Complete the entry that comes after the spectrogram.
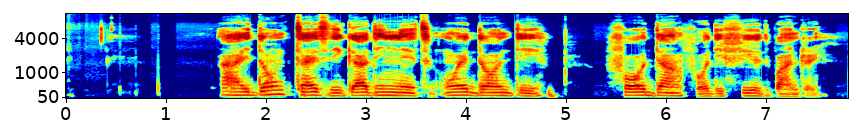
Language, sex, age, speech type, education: Nigerian Pidgin, male, 30-45, spontaneous, tertiary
